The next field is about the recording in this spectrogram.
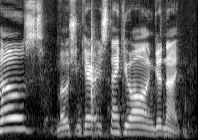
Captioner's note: gavel banging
